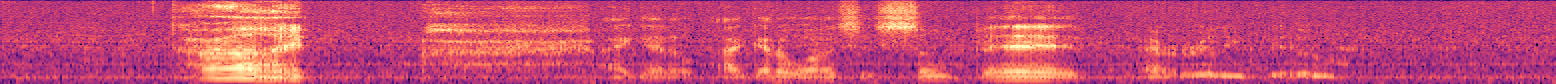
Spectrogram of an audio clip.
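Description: A young man speaks in a choked, tearful voice close to a microphone.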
